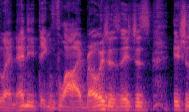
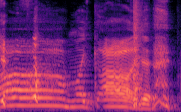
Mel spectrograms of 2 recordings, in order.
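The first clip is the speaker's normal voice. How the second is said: high, strained laugh-cry; laughing in pain; 11 semitones higher, 7 dB louder, much slower than usual. Real, not acted. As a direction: laugh through the cramps, barely breathing. Laughing through stomach pain.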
